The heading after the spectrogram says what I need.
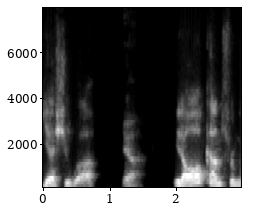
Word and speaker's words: Yeshua: and of course Jesus' name was really Joshua, or as maybe properly pronounced Yeshua.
